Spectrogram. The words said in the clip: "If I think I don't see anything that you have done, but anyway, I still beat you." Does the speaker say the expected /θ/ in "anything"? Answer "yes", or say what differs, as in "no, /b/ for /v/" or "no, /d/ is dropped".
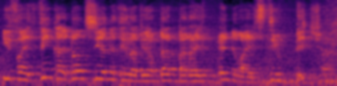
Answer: yes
